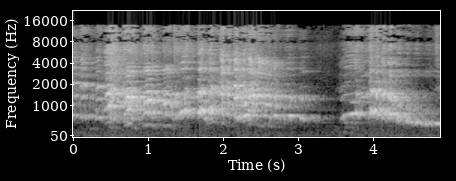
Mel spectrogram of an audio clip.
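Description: A group of young men laughing together, loudly, with a short break about three seconds in before the laughter picks up again.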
